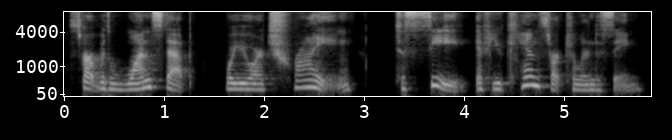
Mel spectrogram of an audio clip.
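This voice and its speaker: A woman's voice: sits low, sing-song, takes it slowly, breathy edge. A woman hosting her own podcast as a vocal coach, talking alone in a chatty, encouraging way that is full of "like" and "right?". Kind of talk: solo podcast monologue.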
